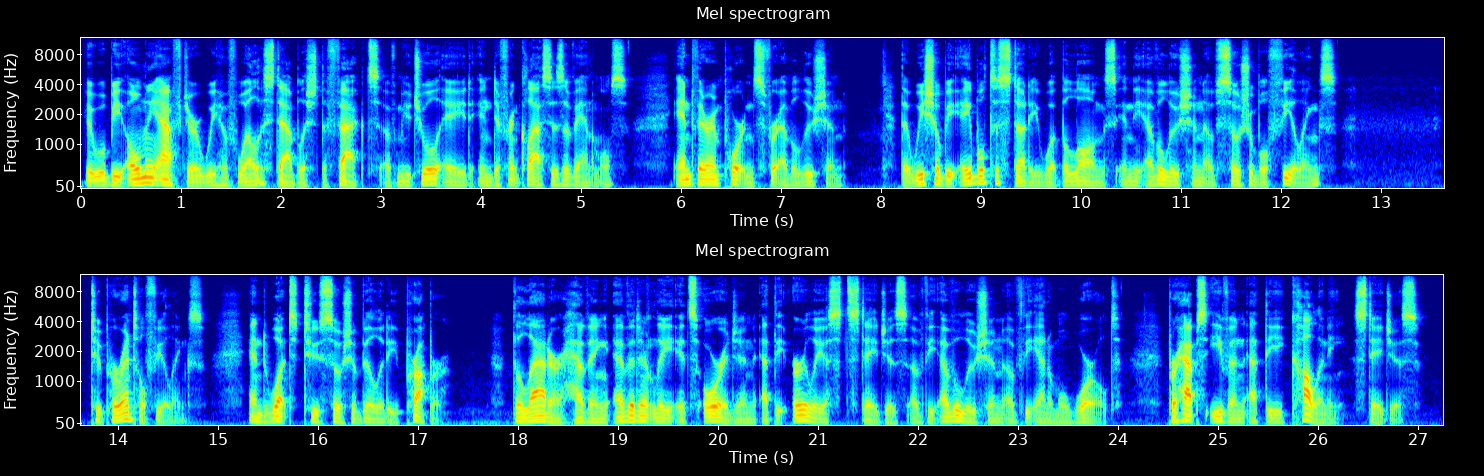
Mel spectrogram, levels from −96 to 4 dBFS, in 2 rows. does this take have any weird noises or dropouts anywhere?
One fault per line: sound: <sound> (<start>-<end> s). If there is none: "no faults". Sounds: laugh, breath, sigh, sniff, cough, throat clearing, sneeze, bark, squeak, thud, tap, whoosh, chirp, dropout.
no faults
